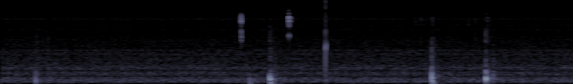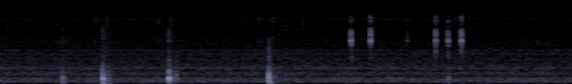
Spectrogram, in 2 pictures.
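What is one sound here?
Stone blocks click softly as they are placed one after another.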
